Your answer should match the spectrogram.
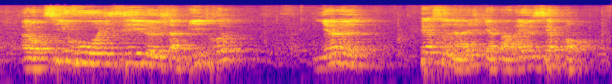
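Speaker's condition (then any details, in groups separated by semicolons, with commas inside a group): No condition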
